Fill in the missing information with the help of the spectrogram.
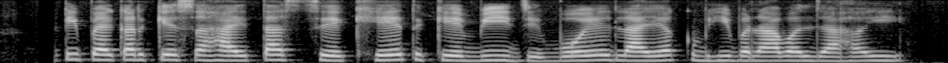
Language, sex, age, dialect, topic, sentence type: Magahi, female, 18-24, Central/Standard, banking, statement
